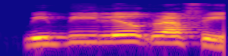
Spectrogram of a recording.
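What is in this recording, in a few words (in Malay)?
"bibliografi", Malay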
